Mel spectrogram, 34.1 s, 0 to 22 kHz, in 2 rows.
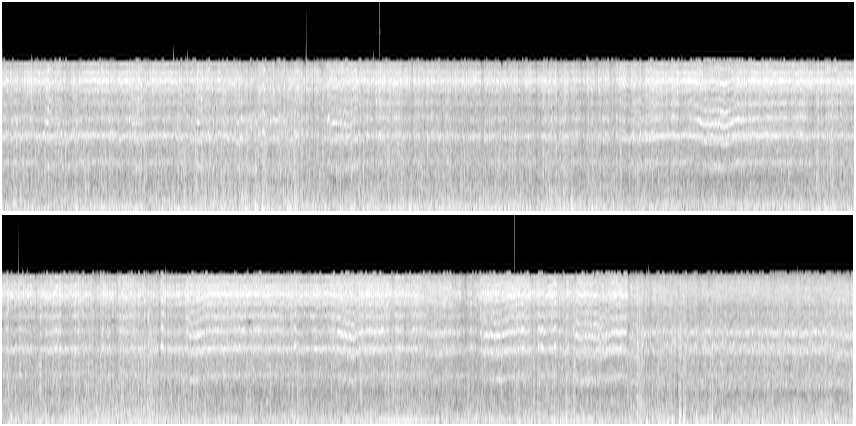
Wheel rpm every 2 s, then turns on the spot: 230, 220, 220, 220, 230, 230, 220, 230, 230, 230, 230, 230, 230, 220, 220, 200, 200.
none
